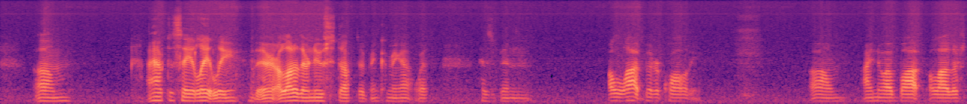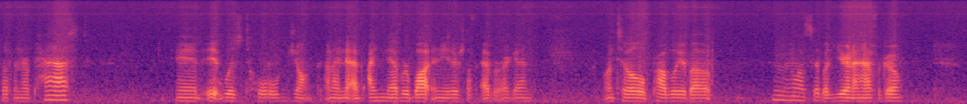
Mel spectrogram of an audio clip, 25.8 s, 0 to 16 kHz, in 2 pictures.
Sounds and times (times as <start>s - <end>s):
Speech: 0.5s - 1.0s, 1.9s - 5.7s, 6.4s - 7.1s, 8.1s - 9.4s, 10.8s - 14.0s, 15.2s - 20.0s, 21.0s - 22.4s, 23.2s - 25.0s.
